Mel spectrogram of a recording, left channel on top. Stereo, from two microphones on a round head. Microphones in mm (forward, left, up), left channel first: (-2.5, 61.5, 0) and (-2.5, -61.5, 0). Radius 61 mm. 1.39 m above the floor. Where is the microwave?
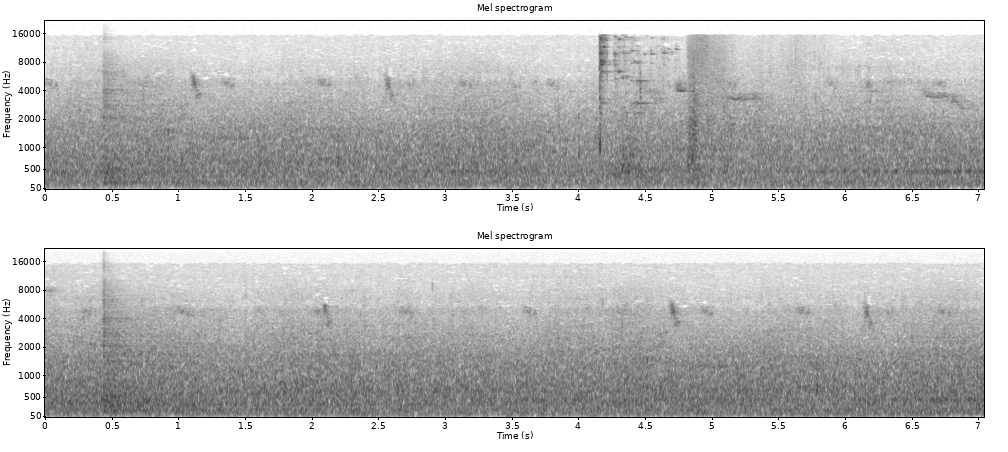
25° right (ahead or behind), 2 m.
